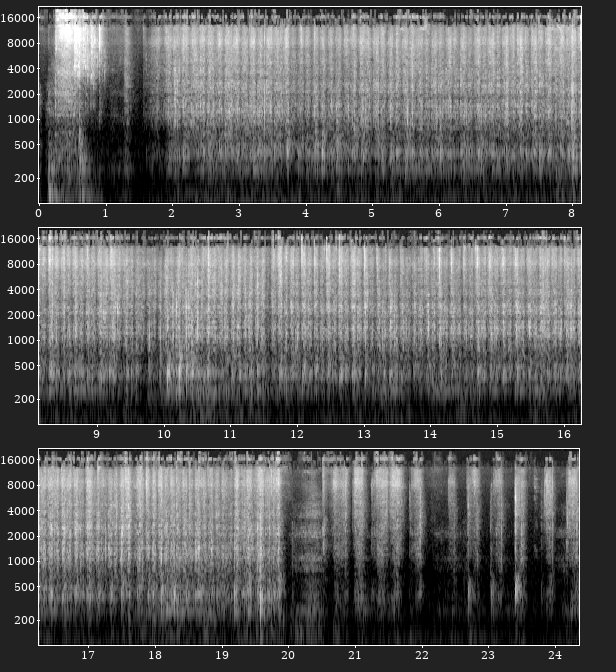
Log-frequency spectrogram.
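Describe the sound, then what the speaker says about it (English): A brush works Williams shaving soap into a lather in a mug, a steady wet swishing and scratching that runs continuously and fairly close before stopping near the end. "once you get a good lather in the mug going, it'll take a fair amount of water."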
